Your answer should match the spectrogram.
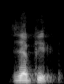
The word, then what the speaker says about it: Zabir: di di hadis ini bukan bacanya bukan Zubair tapi Zabir Abdurrahman bin zbir tapi orang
